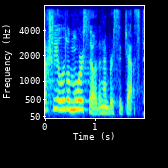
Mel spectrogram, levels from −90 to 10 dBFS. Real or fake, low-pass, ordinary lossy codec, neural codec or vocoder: real; 7.2 kHz; MP3, 48 kbps; none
